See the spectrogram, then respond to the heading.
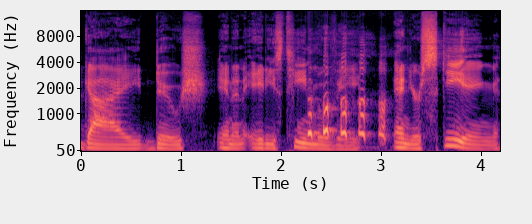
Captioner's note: laughing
